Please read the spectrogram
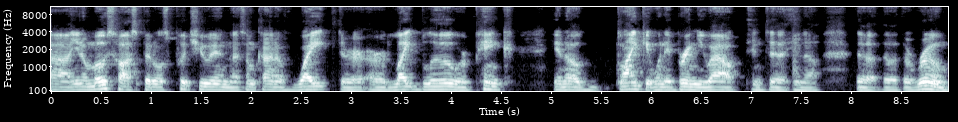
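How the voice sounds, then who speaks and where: This speaker has a slight Pittsburgh accent and talks at a moderate pace in a monotone, flat delivery. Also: man, medium pitch for a man. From Western Pennsylvania, near Pittsburgh. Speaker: former basketball coach and author. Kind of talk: podcast interview.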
